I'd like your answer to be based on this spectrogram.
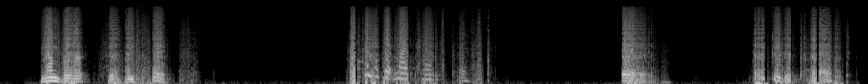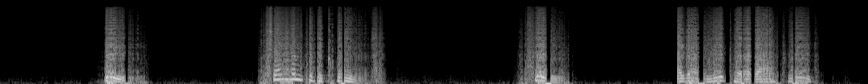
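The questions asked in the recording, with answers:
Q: How can I get my pants pressed?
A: B: Send them to the cleaners.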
